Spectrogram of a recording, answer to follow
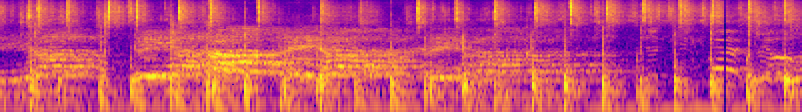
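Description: A group singing a chant in unison over a steady, quick hand-drum beat, with a rattle shaken along.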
